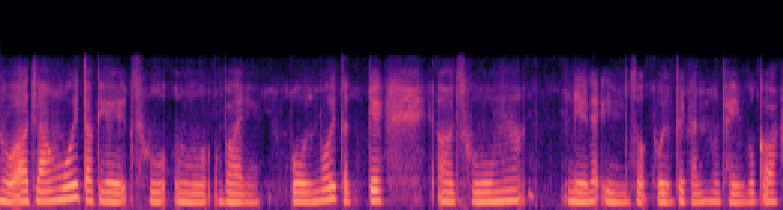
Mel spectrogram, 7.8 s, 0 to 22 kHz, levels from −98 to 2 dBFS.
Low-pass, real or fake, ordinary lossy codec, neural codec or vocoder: 7.2 kHz; fake; Opus, 24 kbps; codec, 16 kHz, 1 kbps, FunCodec, trained on Chinese and English, 50 frames a second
